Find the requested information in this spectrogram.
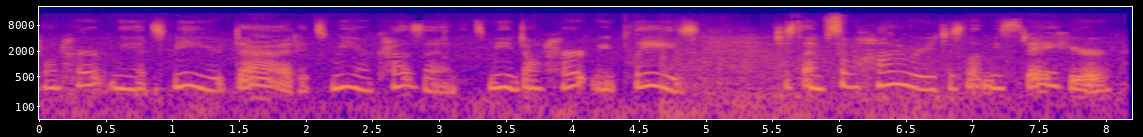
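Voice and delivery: mosquitoes wearing loved ones' voices, beg; pleading family voices. Acted. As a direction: mosquito family begs Kano, high and pleading. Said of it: "they were like".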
